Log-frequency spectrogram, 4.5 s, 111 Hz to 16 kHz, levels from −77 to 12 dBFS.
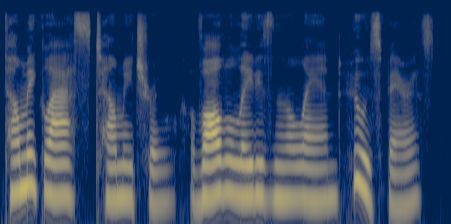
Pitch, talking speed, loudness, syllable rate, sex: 205 Hz, 215 wpm, -19 LUFS, 4.4 syllables/s, female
